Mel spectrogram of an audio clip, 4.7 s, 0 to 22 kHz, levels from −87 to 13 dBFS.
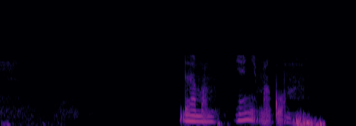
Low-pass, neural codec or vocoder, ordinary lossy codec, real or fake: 3.6 kHz; none; none; real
